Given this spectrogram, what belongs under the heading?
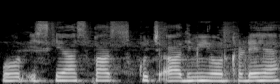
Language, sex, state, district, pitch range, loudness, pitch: Hindi, male, Uttar Pradesh, Saharanpur, 170-175 Hz, -16 LUFS, 175 Hz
